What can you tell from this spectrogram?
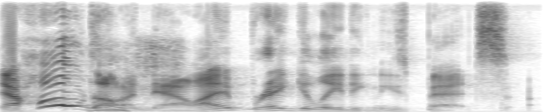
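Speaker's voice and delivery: high-pitched bookie protest; halfling bookie butting in. Acted.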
